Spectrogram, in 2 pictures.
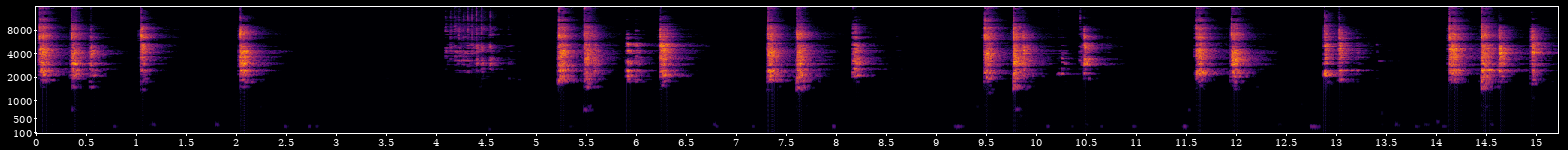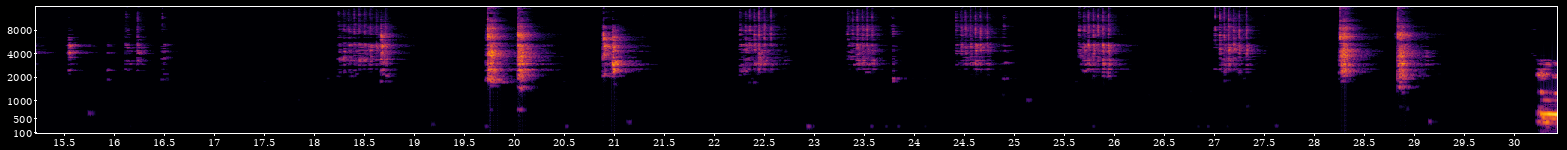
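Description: Ratchet of a long torque wrench clicking in short quick runs every second or two while the main girdle nuts of a Ford 351 Windsor short block are drawn up to 40 foot-pounds.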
